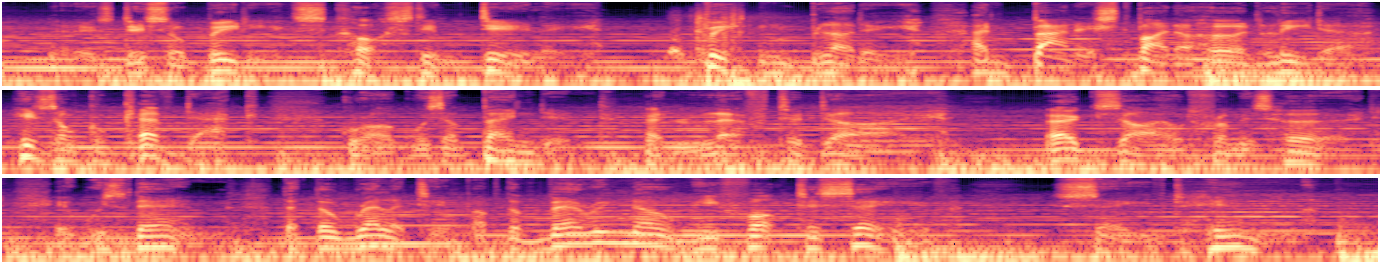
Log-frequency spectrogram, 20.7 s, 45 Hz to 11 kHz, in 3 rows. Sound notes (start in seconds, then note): 3.4 weapon crack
